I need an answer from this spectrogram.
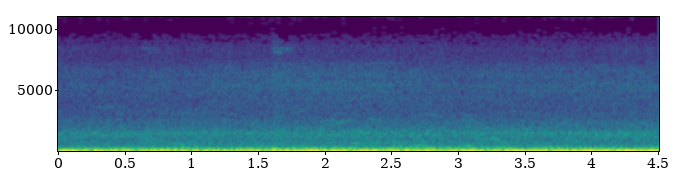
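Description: Steady low rumble of a Metro-North commuter train rolling slowly along the platform as it arrives at the station, heard from on board.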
